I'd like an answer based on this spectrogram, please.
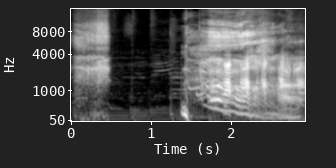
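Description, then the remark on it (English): A short breathy exhale, a brief pause, then one long, loud, drawn-out groan that wavers in pitch, like someone straining through a big stretch. No talking. “Take a stretch.”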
